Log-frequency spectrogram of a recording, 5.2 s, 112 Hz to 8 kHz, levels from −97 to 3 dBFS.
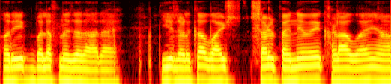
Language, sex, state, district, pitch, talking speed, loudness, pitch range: Hindi, male, Uttar Pradesh, Lucknow, 130 Hz, 185 wpm, -17 LUFS, 125-135 Hz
